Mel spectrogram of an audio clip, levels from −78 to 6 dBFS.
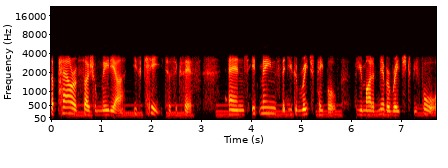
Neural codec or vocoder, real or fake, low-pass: none; real; 5.4 kHz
